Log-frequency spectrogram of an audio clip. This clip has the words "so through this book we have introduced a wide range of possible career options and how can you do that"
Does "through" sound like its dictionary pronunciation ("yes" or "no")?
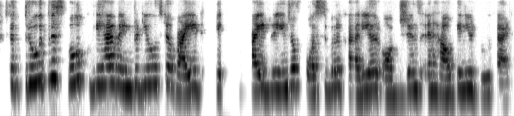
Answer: no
